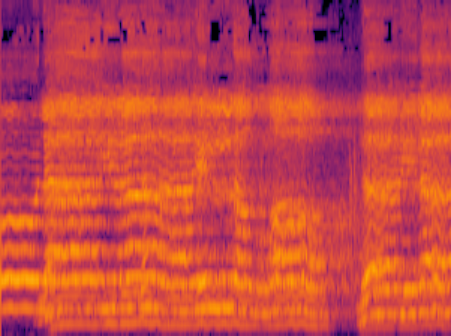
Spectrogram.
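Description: Devotional Islamic chant (nasheed) sung by male voices holding long, wavering melismatic notes over a low steady drone. The voices dip briefly and come back near the end.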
